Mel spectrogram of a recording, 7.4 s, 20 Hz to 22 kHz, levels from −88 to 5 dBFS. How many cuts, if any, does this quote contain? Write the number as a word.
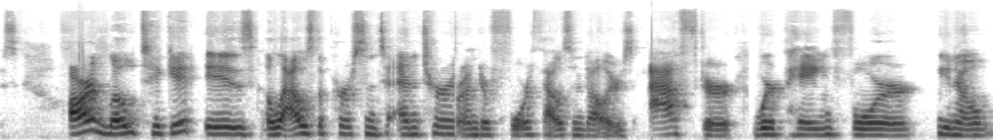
three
